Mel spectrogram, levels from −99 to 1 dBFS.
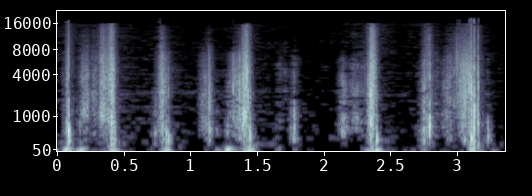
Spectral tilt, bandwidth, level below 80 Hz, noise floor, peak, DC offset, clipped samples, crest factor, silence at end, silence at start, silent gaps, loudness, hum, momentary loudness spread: -2.5 dB/octave; 17.5 kHz; -36 dBFS; -41 dBFS; -2 dBFS; under 0.1%; under 0.1%; 24 dB; 0.1 s; 0.05 s; none; -23 LUFS; none; 20 LU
